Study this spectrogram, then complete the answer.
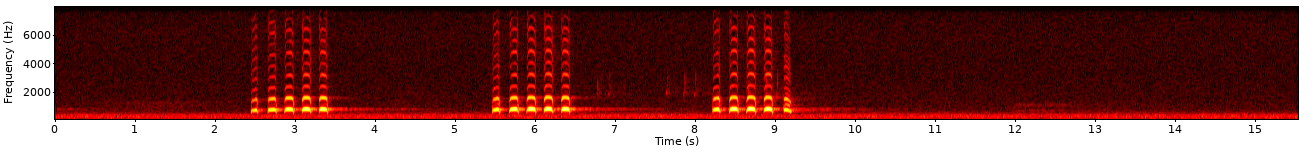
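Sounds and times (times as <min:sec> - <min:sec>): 
owl hooting: 0:02.4 - 0:04.1, 0:05.4 - 0:09.9.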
